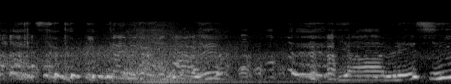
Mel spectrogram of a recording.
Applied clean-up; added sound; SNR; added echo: none; Car passing by; 14 dB; reverberation time 0.2 s.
